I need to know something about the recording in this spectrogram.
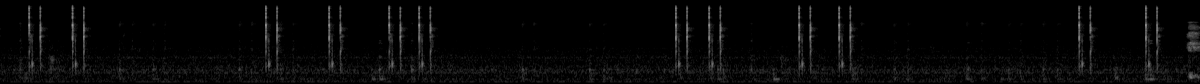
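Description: Computer mouse button clicking: about a dozen sharp clicks, mostly in pairs a fraction of a second apart with gaps of one to two seconds between them, over a faint steady room hum.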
